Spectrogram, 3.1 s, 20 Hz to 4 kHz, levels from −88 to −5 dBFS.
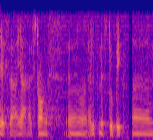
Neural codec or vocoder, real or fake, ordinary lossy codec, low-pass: none; real; none; 3.6 kHz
